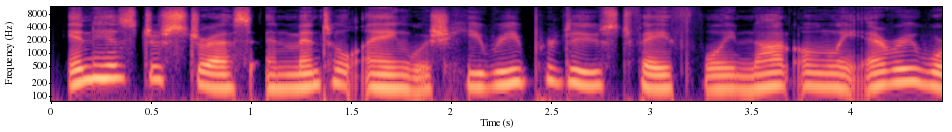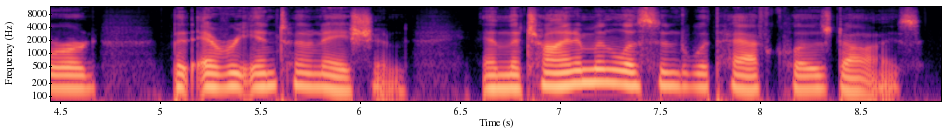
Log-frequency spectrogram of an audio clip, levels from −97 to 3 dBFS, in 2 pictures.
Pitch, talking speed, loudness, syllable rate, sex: 175 Hz, 160 wpm, -19 LUFS, 5.7 syllables/s, female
